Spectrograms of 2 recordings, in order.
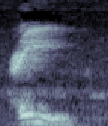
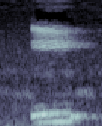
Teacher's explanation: عین کی جو آواز ہے وہ آپ نے گلے کے درمیان سے نکال لی اور حمزہ کی آواز نیچے سے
